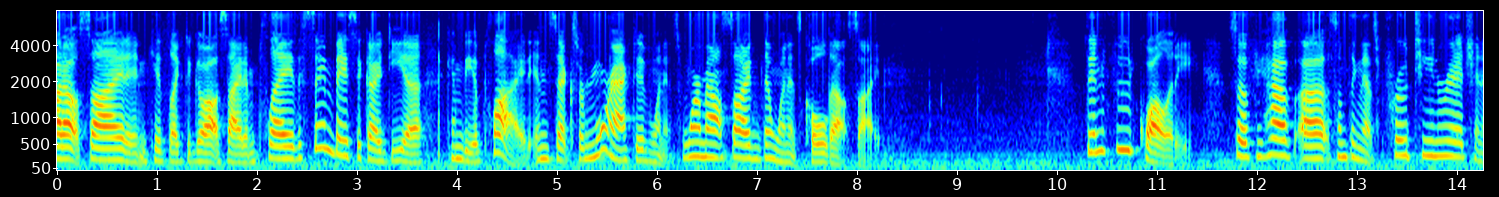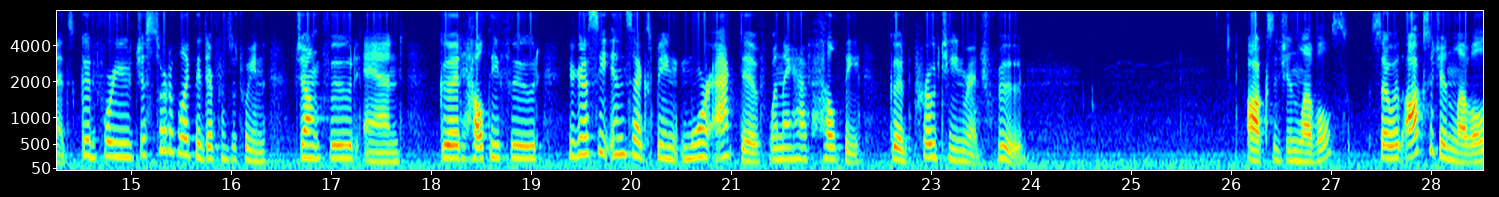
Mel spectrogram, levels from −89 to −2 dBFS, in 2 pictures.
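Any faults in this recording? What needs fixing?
A resampler restarted on every block runs from start to finish. The converter, which points to a 48 kHz to 16 kHz conversion, treated each 20 ms block as standalone, so at every edge it filtered against missing or wrong neighbouring samples and left a small error. With blocks that short, the errors repeat at 50 per second and merge into a steady 50 Hz buzz that rides on the audio and drops out whenever there is no signal. To prevent it, keep the resampler's filter state between blocks so each edge is computed from the true neighbouring samples.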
